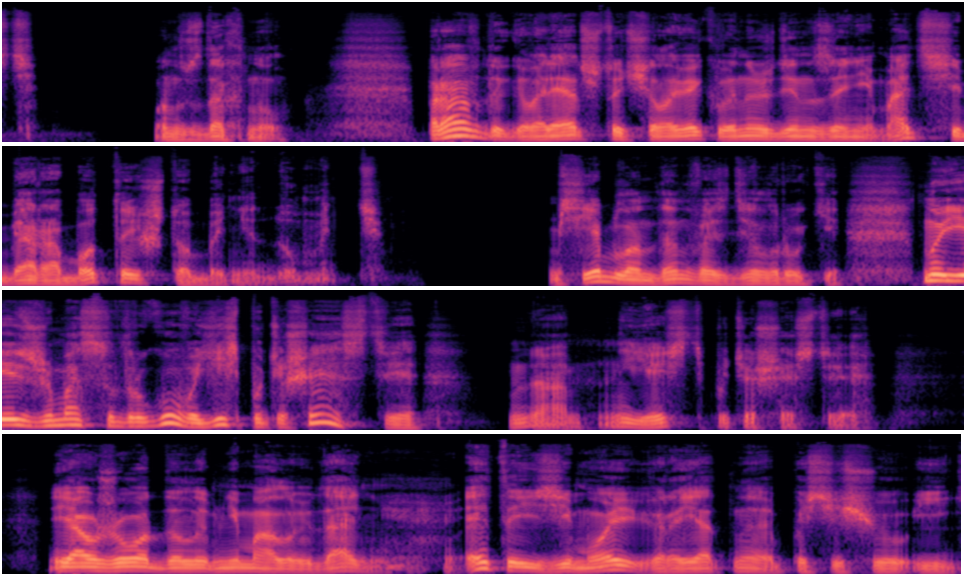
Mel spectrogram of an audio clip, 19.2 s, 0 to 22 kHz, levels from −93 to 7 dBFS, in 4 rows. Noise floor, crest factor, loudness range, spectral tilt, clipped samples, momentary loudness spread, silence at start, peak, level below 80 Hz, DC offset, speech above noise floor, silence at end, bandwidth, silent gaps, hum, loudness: -66 dBFS; 18 dB; 6 LU; -5.5 dB/octave; under 0.1%; 17 LU; 0 s; -4 dBFS; -48 dBFS; under 0.1%; 45 dB; 0 s; 16.5 kHz; 0.56-0.77 s, 6.93-7.55 s; none; -21 LUFS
